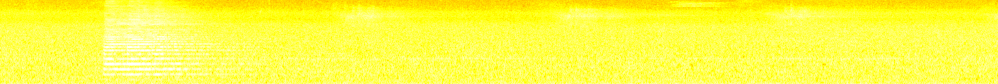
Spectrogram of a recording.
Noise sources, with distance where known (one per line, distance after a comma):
car horn, near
